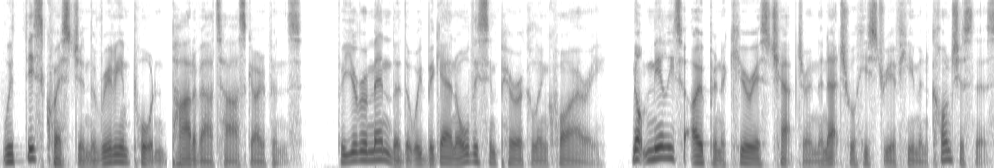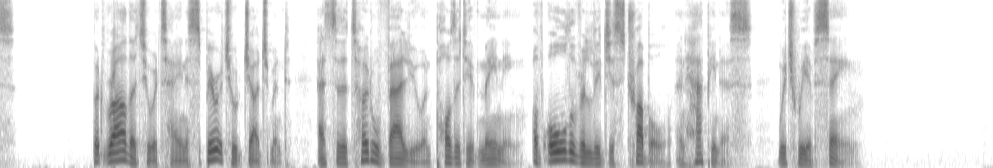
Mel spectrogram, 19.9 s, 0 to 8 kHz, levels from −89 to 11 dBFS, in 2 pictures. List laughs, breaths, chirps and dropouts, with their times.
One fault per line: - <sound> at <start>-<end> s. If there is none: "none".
none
